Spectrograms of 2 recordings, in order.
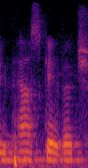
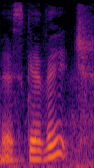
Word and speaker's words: Paskewicz: I know, it should be Paskewicz. Paskewicz, yes.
